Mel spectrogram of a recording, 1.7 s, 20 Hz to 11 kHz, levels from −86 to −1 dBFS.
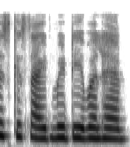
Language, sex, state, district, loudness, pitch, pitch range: Hindi, female, Jharkhand, Ranchi, -12 LUFS, 240 Hz, 235-250 Hz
